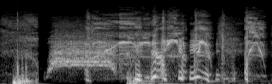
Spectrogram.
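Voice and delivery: high wordless scream; deliberate loud yell. Shown as a demonstration. Co-host making the recording clip on purpose, all-out yell. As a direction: yell to overload the microphone. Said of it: "[name]'s about to yell as loud as he can".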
